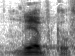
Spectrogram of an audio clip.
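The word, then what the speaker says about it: Ryabkov (Рябков): Elliot Abraham se entrevista en Roma con Sergei Ryabkov. ¿Así se pronuncia? – Ryabkov, sí.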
